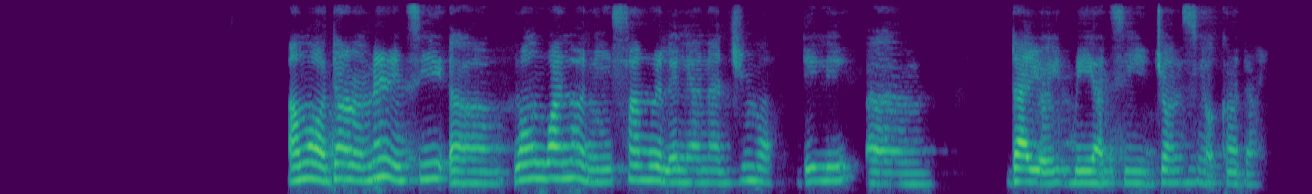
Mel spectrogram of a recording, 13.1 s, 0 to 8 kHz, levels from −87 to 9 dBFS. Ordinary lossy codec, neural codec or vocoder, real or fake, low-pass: none; codec, 44.1 kHz, 2.6 kbps, DAC; fake; 7.2 kHz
